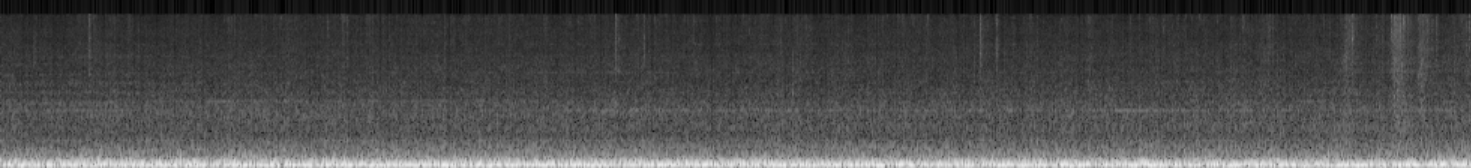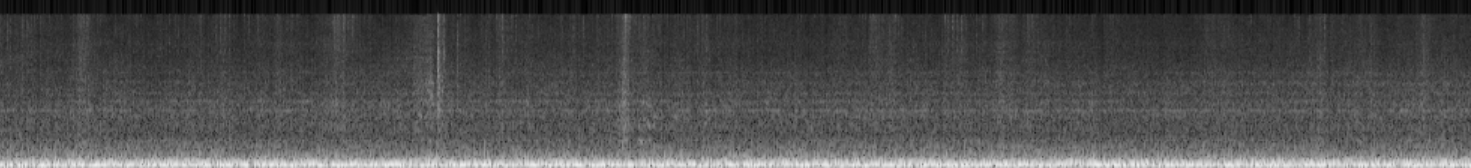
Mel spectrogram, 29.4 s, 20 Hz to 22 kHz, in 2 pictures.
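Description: Cabin noise of a Boeing 737-800 taxiing, heard from a window seat over the wing: a steady low rumble from the CFM56-7B engines at low thrust and the airframe rolling on the taxiway. A few faint clicks come about halfway through.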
